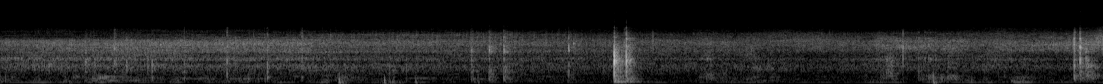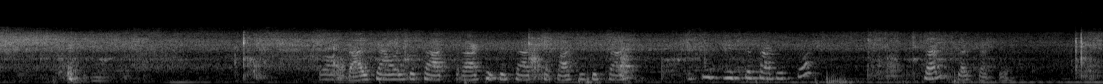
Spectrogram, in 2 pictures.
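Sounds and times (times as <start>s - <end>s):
potatoes sizzling in oil: 0.0s - 22.0s
metal spoon scraping a pan: 10.6s - 12.6s, 13.4s - 22.0s.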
